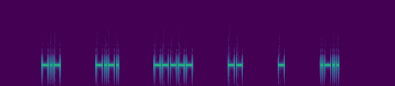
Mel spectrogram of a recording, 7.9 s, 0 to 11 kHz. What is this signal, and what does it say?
Morse code, heard as a keyed tone, about 30 wpm, spaced as for 10 wpm, 700 Hz. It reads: KC0MTL
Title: USA Call Signs - 6 Characters - 6x Character Spacing - 30wpm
